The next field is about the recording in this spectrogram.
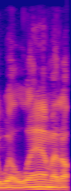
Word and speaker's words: Willamette: since I'll have to say Willamette a lot when we get to the early history of the Pacific Northwest.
